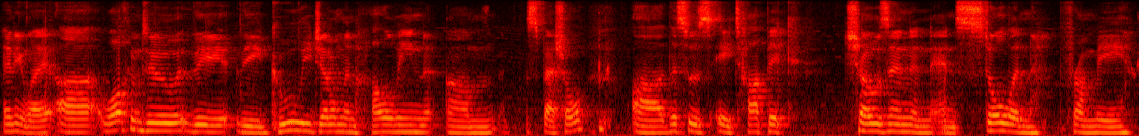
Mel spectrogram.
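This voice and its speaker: A man in his thirties hosting a podcast in casual chat, laid-back and swearing, halting with fillers and laughing often. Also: on the high side, steady tone, darkish tone, slight background noise. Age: 30s. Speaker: podcast host. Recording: echoey room.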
